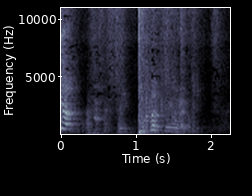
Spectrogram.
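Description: A child landing on the floor with a thump about a second in as she drops off a home gymnastics bar, together with a short wordless vocal sound from her.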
